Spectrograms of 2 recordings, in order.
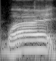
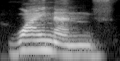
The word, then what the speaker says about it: Winans: Winans. Correct. Winans. Say it one more time. Winans. Winans. Long I.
